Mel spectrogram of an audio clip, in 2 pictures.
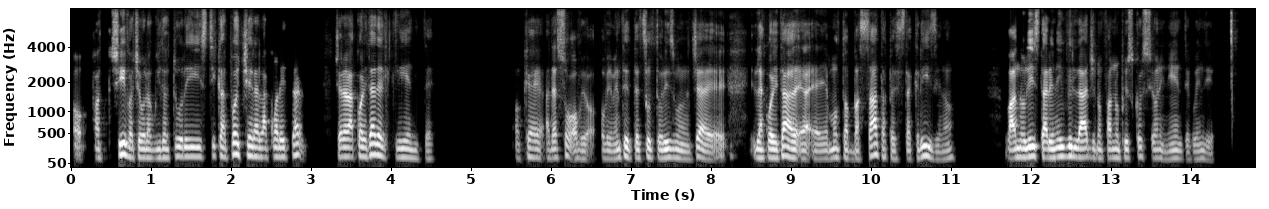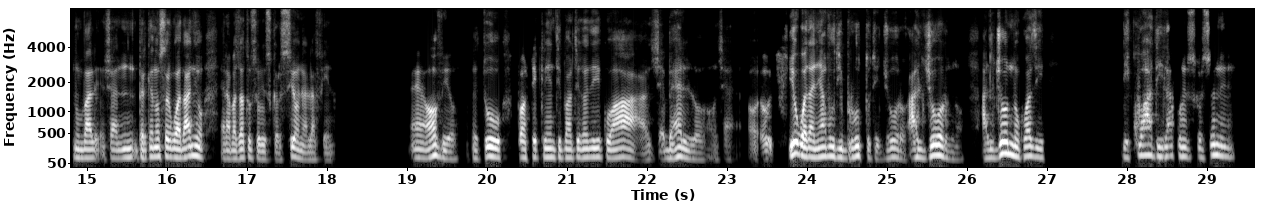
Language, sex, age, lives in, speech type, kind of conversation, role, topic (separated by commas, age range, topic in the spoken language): Italian, male, 40-44, Italy, conversation, unstructured, none, Qual è la cosa più importante per essere felici al lavoro?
